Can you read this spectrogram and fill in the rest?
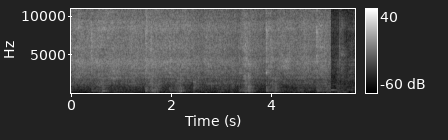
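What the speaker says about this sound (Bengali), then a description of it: "এবার মশলাটাকে খুব ভালো করে কষে নেবো" A paste of ginger, dried red chilli and turmeric with salt is sautéed in oil for a jackfruit curry, sizzling loudly up close as a spoon scrapes and stirs it in repeated strokes, then briefly quieting at the end.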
